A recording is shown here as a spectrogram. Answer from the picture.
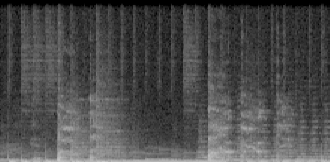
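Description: A man coughing in two bouts, about a second in and again near three seconds, over background music with steady low notes.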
